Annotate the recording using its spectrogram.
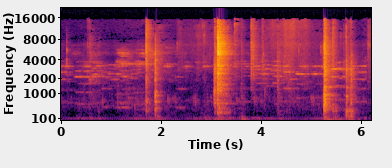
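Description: Faint background music with a few sharp knocks, about two, three and five seconds in.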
